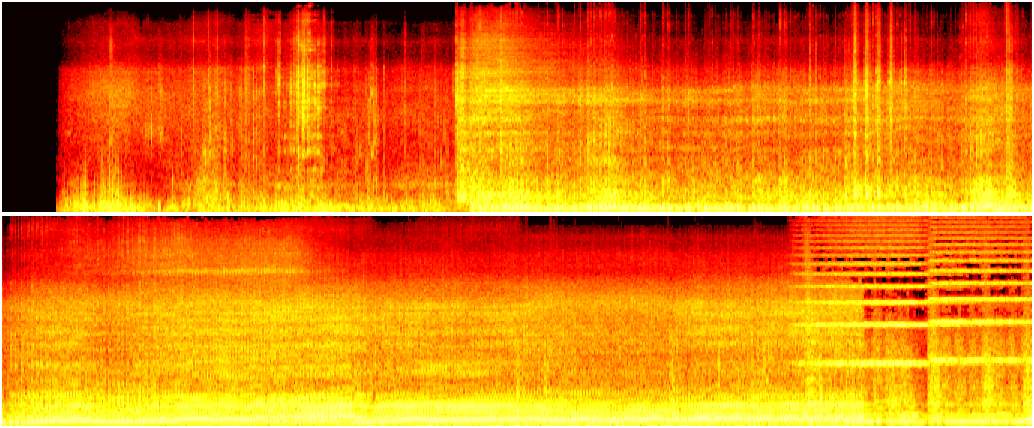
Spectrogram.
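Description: A V-twin motorcycle engine running on the road, mixed with wind rush. It is quieter for the first few seconds and gets louder about six seconds in. Its note climbs as the bike accelerates, drops back, then holds steady at cruise, and music comes in near the end.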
